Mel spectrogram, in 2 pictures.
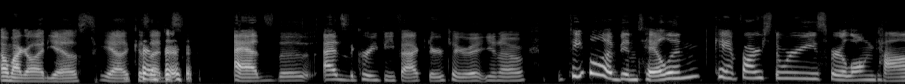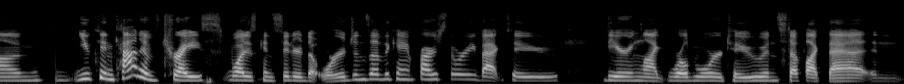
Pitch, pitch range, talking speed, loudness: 190 Hz, 175-240 Hz, 180 wpm, -25 LUFS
